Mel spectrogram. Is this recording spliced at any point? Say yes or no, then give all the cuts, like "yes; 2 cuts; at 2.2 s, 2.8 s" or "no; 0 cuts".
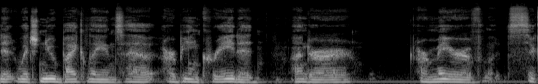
yes; 1 cut; at 2.8 s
